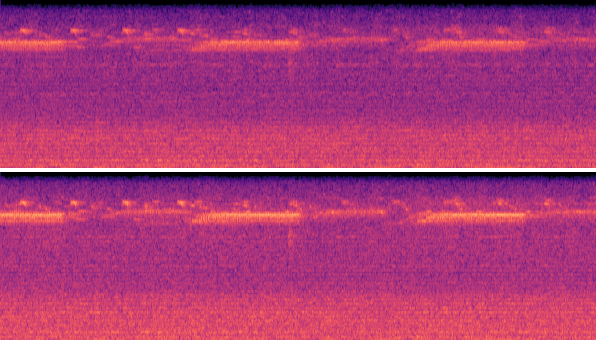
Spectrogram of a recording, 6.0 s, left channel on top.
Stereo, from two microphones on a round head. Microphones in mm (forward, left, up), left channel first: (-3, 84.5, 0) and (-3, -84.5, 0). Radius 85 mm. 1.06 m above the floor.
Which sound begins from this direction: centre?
An insect, at 0.0 s.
